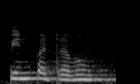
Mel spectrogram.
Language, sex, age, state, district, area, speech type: Tamil, female, 18-30, Tamil Nadu, Cuddalore, rural, read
